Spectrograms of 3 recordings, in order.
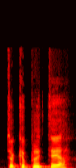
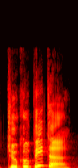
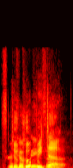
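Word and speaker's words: Tucupita: I know I'm not pronouncing this right, but it's Tukaputia. Marcano, that's nowhere near right. I think you're making it harder on yourself. Yeah, it's Tukupita. Tukupita. Say it with me.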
